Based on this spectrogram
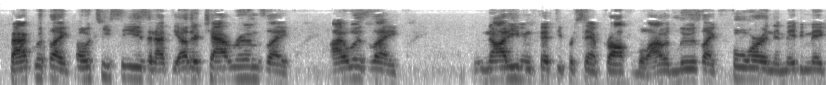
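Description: A man's fairly high-pitched, bright, sharp voice with fairly even intonation, at a moderate pace. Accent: American. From Central Florida. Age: 19. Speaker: day trader. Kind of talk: interview. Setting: live stream call. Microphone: video call.

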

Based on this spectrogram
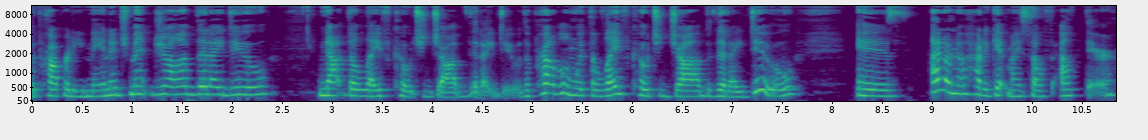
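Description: Somewhat breathy and fairly high in pitch, a woman speaks at a fairly slow pace with ordinary pitch variation. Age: 40s. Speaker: podcast co-host. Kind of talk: casual chat. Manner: animated, laughs often.

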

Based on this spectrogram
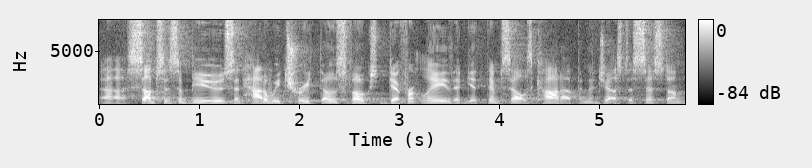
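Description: A man speaks in a monotone, flat voice with hardly any pauses. The background is quiet. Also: fairly low pitch for a man, moderate pace. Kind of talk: press conference remarks. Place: hall. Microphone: podium.

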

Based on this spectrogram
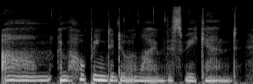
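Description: Dark, mellow tone with a husky, rough edge and vocal fry, little pitch movement, moderate pace. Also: woman, fairly low pitch for a woman.

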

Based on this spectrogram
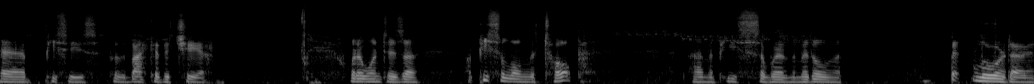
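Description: A man speaks at a moderate pace with ordinary pitch variation. The sound is dry with no echo, and there is light background noise. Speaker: woodcraft workshop host. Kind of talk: tutorial. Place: garden. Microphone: phone near.

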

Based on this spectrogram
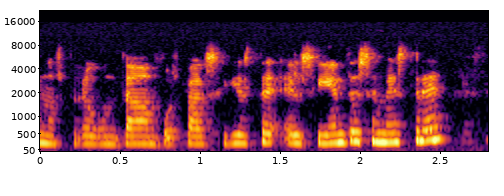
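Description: This woman has an ordinary speaking voice, pitched fairly high, with fairly even intonation. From Spain, Alicante; Spain. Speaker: Egyptologist, professor; professor. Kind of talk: interview conversation.

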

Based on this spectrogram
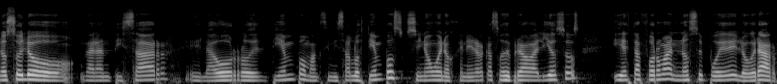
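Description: Over a quiet background, a woman speaks at a moderate pace with fairly even intonation and hardly any pauses. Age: 20s. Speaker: software tester; conference speaker. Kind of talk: conference talk. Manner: halting, many fillers. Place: hall. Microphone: handheld.

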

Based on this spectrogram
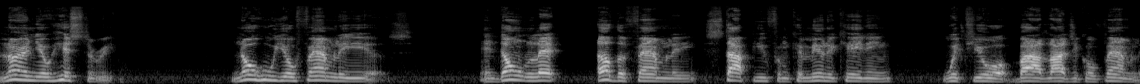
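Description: A man's fairly high, bright, sharp voice with an American accent, fairly slow with long, frequent pauses and ordinary pitch variation, on a very clean recording with a silent background. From US Midwest, Chicago. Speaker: community activist video blogger. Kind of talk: heartfelt spoken birthday eulogy tribute to a late grandmother. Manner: earnest, reverent, loving tone with closing blessings; halting, with frequent 'uh' fillers and restarts.

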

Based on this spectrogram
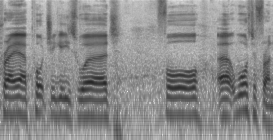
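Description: Faint background noise sits behind a man speaking at medium pitch and a moderate pace.

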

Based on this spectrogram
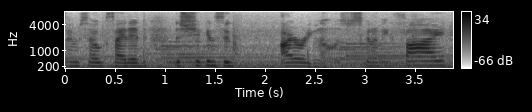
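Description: Clear music sits behind a woman's voice, which has a dry sound with no echo. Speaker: lifestyle vlogger. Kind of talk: casual vlog chat. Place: car.

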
